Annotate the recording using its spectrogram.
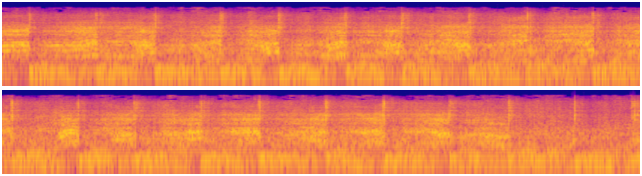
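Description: Powwow drum group: several men singing together over a big drum struck in a steady, even beat.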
